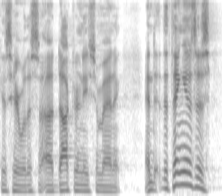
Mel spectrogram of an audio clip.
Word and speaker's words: Nisha Manek: I didn't butcher that hey he was perfect Nisha manic perfectly pronounced and so are where are you calling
